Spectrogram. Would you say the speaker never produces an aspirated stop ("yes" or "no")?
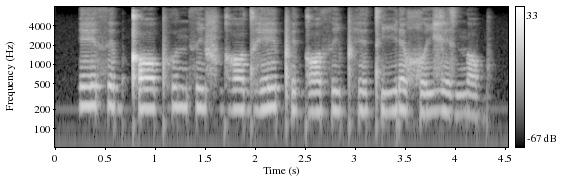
no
